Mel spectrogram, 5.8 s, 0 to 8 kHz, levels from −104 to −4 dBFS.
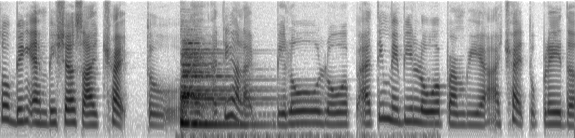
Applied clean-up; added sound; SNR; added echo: neural mask model RNNoise.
